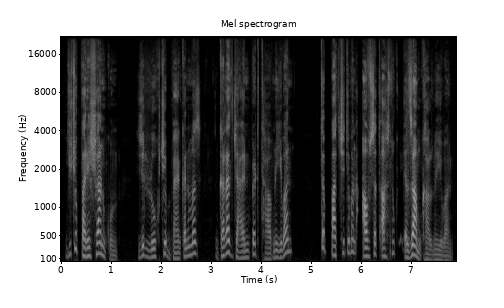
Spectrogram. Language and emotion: Kashmiri, angry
